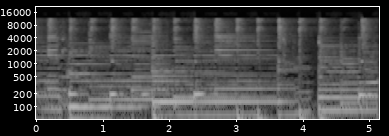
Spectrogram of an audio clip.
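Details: Plucked guitar music with a steady beat and sustained notes throughout, with no animal voice heard.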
